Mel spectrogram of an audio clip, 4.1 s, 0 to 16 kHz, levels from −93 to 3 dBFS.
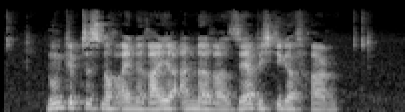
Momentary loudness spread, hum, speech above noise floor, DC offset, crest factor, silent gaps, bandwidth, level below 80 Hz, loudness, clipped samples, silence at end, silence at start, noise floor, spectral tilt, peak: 10 LU; none; 25 dB; under 0.1%; 20 dB; none; 11.5 kHz; -60 dBFS; -21 LUFS; under 0.1%; 0.35 s; 0.05 s; -47 dBFS; -3.5 dB/octave; -4 dBFS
